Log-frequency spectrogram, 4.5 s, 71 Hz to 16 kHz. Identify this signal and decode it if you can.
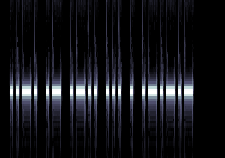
Morse code, heard as a keyed tone, about 20 wpm, 700 Hz. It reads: FALSE.
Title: Sentences from Top 1600 Words 20wpm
